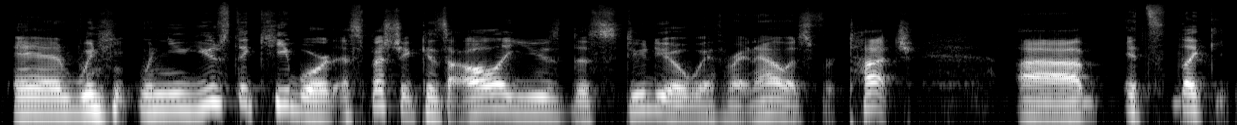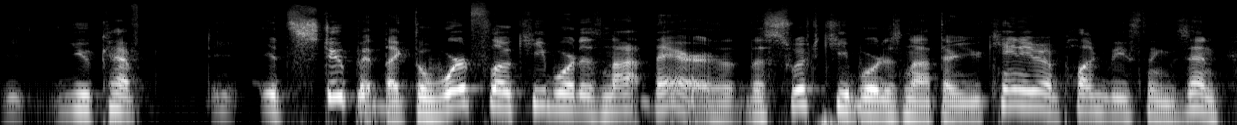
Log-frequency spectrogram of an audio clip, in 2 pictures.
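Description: A man in his thirties talks through a tech podcast from his home office. His voice sits at a middle pitch, and he chats casually with firm opinions and plenty of ums and quick asides. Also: lively intonation. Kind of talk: casual solo podcast chat.

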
